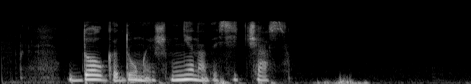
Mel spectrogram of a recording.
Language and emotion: Russian, angry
